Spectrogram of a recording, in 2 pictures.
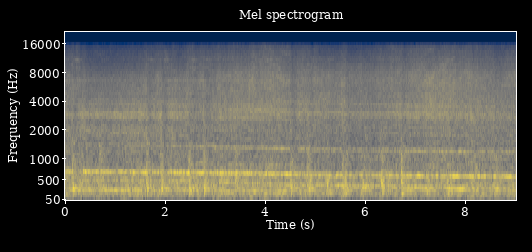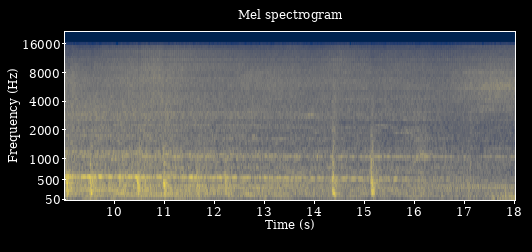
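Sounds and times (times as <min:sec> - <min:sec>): electric train whine: 0:00.0 - 0:18.0
train wheels clacking over rail joints: 0:01.5 - 0:12.6, 0:14.2 - 0:15.5.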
